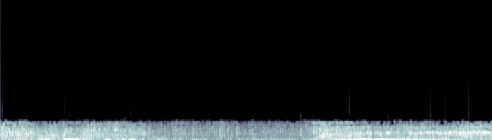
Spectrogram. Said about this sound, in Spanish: El hombre de blanco cerró la portezuela, se acomodó frente al volante y encendió el motor.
